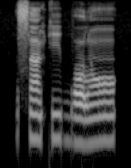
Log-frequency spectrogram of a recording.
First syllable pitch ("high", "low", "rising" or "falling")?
low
